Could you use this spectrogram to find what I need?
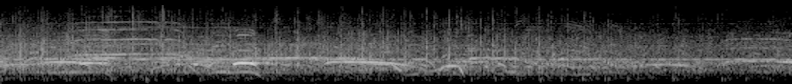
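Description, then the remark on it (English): An audience at a revival service claps loudly and steadily for the Lord for about ten seconds, a dense wash of applause with scattered shouts and cheering voices rising over it. “Give the Lord the biggest clap you've ever given Him before.”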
